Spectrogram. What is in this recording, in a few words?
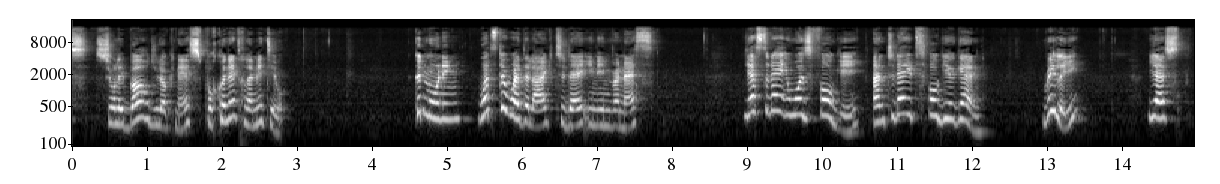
phone call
